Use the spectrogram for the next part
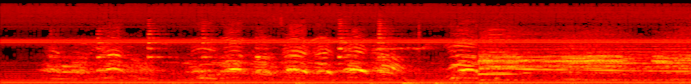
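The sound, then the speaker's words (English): A large crowd of Ecuadorian indigenous people shouting together in the capital, Quito, protesting an alleged electoral fraud, many raised voices overlapping in a loud, continuous roar of yells that swells and dips but never stops for the full seven seconds. “Crowds of Ecuadorian indigenous people have arrived in the capital, Quito, to protest an alleged electoral fraud.”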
